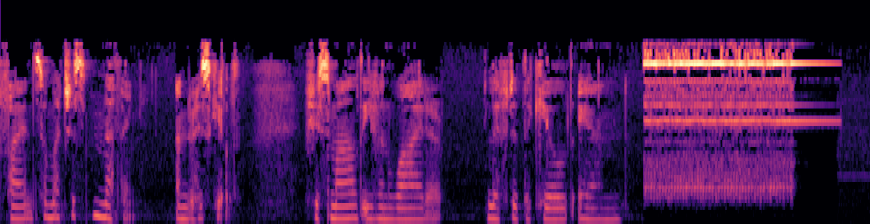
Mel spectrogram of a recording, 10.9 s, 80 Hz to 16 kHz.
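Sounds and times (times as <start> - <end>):
speech: 0.1 - 3.0, 3.8 - 7.9
phone ringing with a buzzy electronic tone: 8.0 - 10.6.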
